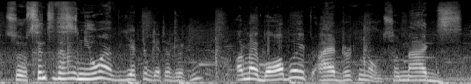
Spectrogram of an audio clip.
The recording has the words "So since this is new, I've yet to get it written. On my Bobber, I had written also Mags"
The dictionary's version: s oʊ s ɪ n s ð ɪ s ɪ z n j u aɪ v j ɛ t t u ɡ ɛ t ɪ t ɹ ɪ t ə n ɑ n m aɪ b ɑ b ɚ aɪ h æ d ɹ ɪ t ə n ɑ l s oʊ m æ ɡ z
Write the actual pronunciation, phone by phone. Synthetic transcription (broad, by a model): s oʊ s ɪ n s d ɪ s ɪ z n j u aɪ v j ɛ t t u ɡ ɛ t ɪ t ɹ ɪ t ə n ɑ n m aɪ b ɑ b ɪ aɪ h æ d ɹ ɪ t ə n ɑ n s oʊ m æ ɡ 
